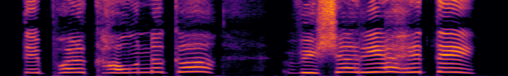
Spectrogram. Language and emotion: Marathi, fearful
